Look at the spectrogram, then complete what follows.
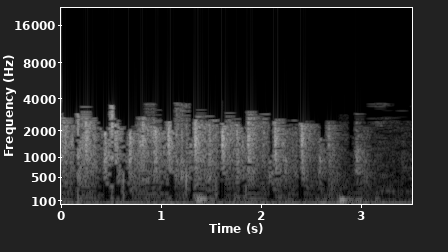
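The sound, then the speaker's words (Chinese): A church audience claps together for a few seconds to welcome first-time visitors, a dense, steady patter of many hands at an even, moderate loudness, with no voices over it. “掌声欢迎， 欢迎。”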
